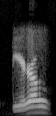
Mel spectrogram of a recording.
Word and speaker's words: Burau: It's pronounced Bureau, just like Federal Bureau of Investigations, but it's spelled B-U-R-A-U.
